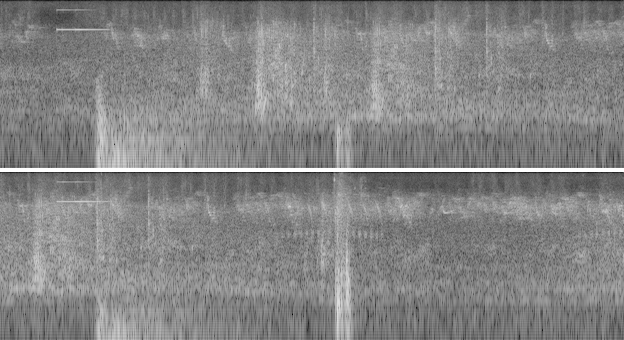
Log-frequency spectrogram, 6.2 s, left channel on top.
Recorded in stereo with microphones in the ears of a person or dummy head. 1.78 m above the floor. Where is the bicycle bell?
Centre (ahead or behind).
